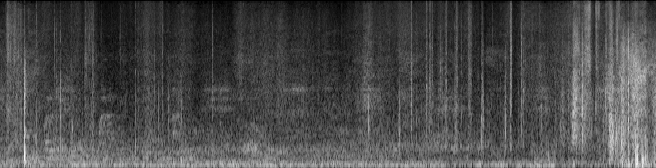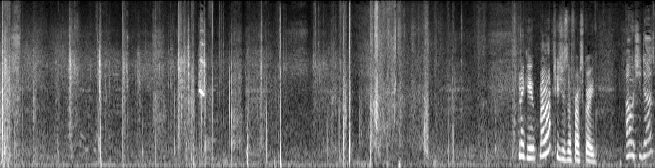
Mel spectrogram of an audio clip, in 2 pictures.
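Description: A young man speaks quietly close to a phone microphone.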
